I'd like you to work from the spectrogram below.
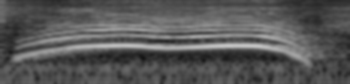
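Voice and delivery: high, loud imitated police siren; siren whoop. Police cars racing past the family, loud siren whoop.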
